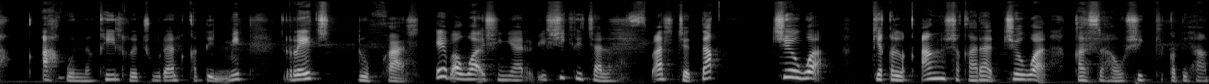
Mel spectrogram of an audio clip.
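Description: No technical faults can be heard anywhere in this speech recording. There is no point in the audio that needs a time marked or a cause explained.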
